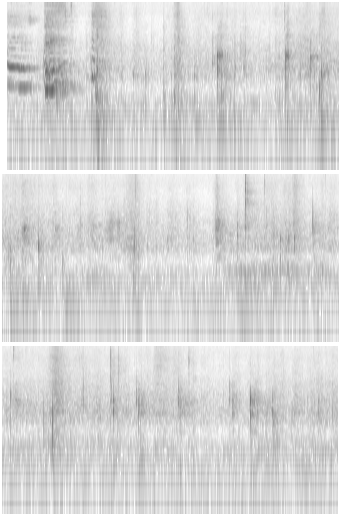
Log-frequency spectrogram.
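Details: Three Jack Russell Terrier puppies, ten weeks old, tussle over a toy indoors; a brief high, wavering whine opens the scene, followed by scuffling, clicking claws and soft knocks in a small room.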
